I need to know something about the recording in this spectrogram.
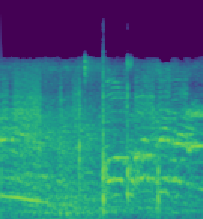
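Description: A volleyball struck by hand with one sharp smack about a second in, over the voices of a crowd of onlookers in a large hall.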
